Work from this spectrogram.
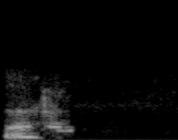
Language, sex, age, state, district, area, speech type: Malayalam, female, 60+, Kerala, Idukki, rural, conversation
